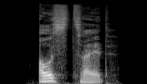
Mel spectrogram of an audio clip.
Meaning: 1. time-out 2. time-out, hiatus
- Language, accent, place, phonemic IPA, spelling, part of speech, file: German, Germany, Berlin, /ˈaʊ̯sˌt͡saɪ̯t/, Auszeit, noun, De-Auszeit.ogg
